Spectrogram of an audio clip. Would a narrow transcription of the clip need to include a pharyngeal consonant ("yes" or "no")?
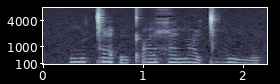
yes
